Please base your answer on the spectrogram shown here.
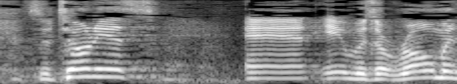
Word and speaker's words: Suetonius: also historian you have sent Oni thank you I looked at the pronunciation soon Suetonius and it was a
